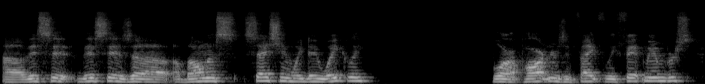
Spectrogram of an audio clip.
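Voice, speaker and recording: A hoarse man in his fifties hosting a casual online recipe and wellness class over a webcam, chatty, with frequent restarts. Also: medium pitch, normal speed, warm tone. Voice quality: slightly hoarse, clears throat. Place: indoors in front of a printed backdrop. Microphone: webcam on a video call.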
